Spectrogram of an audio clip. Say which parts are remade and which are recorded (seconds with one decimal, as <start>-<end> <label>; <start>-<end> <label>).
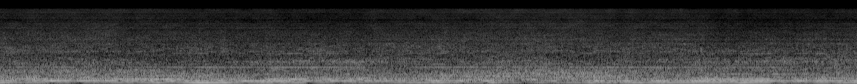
0.0-8.6 remade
